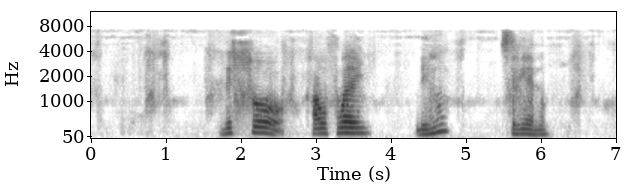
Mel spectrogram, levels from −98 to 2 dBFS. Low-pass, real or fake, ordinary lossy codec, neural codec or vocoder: 7.2 kHz; fake; MP3, 64 kbps; codec, 16 kHz, 2 kbps, FreqCodec, smaller model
